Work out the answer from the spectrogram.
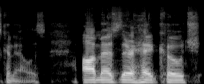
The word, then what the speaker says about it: Canales: Panthers hire bucks OC Dave kenel is that how you say his last name I thought it was can Canales Canales I said it wrong it's Canales um as their head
